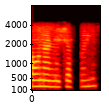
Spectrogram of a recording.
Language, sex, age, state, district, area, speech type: Telugu, female, 18-30, Telangana, Vikarabad, rural, conversation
